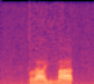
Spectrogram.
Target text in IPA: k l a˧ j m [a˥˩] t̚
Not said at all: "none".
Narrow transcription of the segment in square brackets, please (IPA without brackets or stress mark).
a˥˩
